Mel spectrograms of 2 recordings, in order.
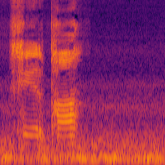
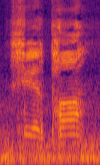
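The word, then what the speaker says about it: חרפה: I'll give you a pronunciation of it. Strong's H2781. Cherpa. Cherpa.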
